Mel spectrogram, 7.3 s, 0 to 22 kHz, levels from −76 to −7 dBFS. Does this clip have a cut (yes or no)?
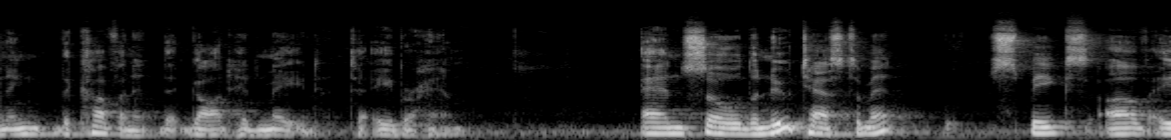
no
